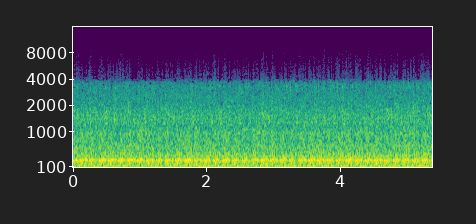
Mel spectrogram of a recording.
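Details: 1964 Ford F100 V8 at idle: a loud, uneven, lumpy beat with dropped pulses; plug-wire rpm-drop testing shows the driver-side front and passenger-side second cylinders are not firing, a two-cylinder misfire.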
